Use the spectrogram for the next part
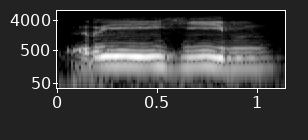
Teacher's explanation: Ri di sini tak dia baca tebal, dia baca nipis. Dan bila waqaf him, bukan him.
